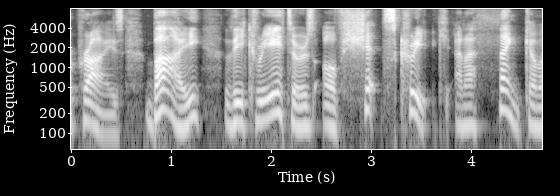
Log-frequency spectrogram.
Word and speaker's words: Schitt's: by the creators of Schitt's Creek. And I think I'm allowed to say that word in this context. Yeah, because you pronounce that, you put the C in there.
